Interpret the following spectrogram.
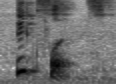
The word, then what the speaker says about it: Sixlets: Say that slower and pronunciate a bit more. Six. Slit. Pig slit? No! S is in Sam. I is in ice cream. X is in xylophone. L is in llama. E is in egg.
